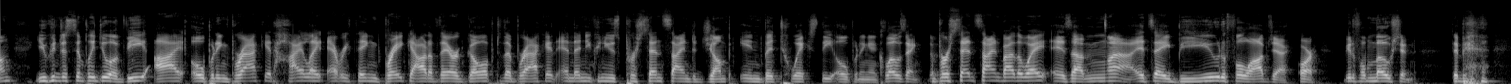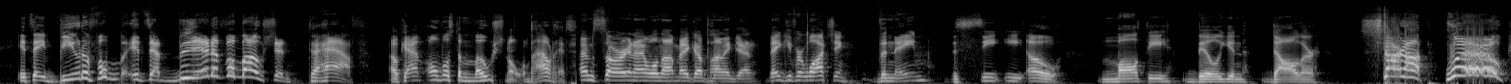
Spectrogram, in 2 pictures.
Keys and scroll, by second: 0.9-1.9 typing, 3.9 ctrl+c, 4.1-7.6 typing.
